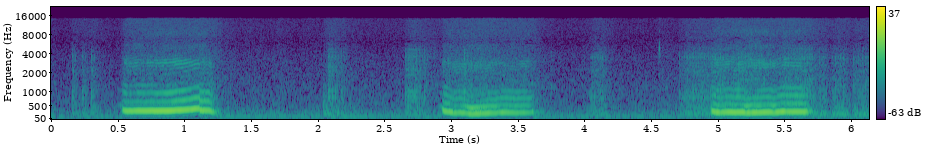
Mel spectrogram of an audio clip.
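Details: Annie, a sleeping female house cat, snoring or possibly dreaming badly, gives three nasal, whiny moans, some rising, one bending downward, spaced a couple of seconds apart like slow breaths, over a low indoor hum.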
